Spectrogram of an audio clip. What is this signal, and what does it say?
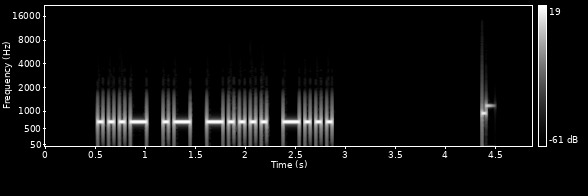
Morse code, heard as a keyed tone, about 22 wpm, 700 Hz. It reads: VA6B
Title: All Cut Numbers - 4-Digit 22wpm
